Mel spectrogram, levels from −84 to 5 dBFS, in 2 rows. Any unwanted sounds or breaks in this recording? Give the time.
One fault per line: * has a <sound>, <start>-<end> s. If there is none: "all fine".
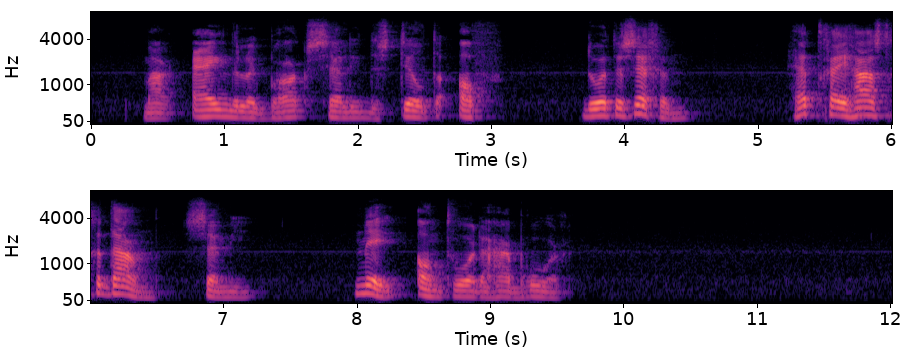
all fine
